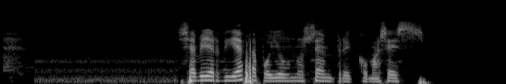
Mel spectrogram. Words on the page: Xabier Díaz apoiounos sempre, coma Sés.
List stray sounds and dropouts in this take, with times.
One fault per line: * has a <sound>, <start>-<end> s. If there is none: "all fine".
all fine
